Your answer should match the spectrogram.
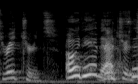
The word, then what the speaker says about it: Richards: It's Richards.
